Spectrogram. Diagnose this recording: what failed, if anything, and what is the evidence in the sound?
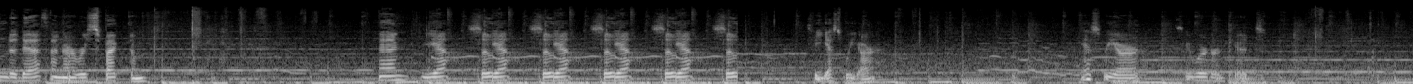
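The codec stage decoded corrupted frames: flipped bits in a handful of compressed frames were played anyway, scattering energy into wrong frequencies. Short chirps and noise blips result, each lasting one to a few frames, at 0.67–0.72 s, 3.84–3.86 s, 9.59 s, 11.35–11.38 s and 13.67–13.74 s.

Playback or the stream likely stalled and kept replaying its last held fragment, a broken-record loop. From 4.93 to 7.37 s a 611 ms piece repeats exactly, back to back, four times, and the audio that belonged in that stretch never arrives.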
